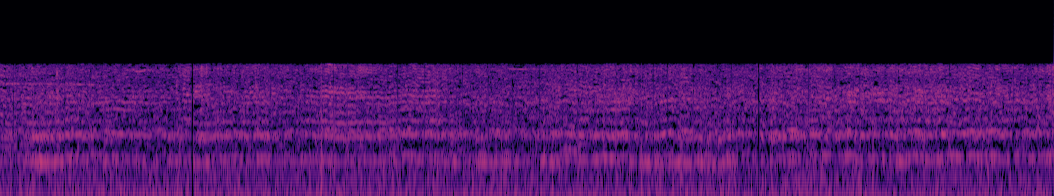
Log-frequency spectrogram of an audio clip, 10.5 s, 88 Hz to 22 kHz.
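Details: Honey bees of a reproductive swarm entering a swarm trap at Painted Peacock Manor, 04/07/21: dense, continuous droning buzz with layered low harmonic tones, unbroken from start to finish.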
